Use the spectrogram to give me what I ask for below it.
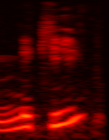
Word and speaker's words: MXKX: I'm told it's pronounced Mickey. MXKX.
